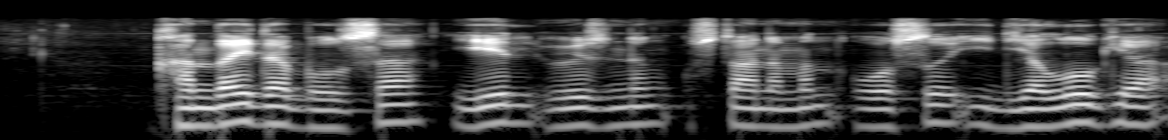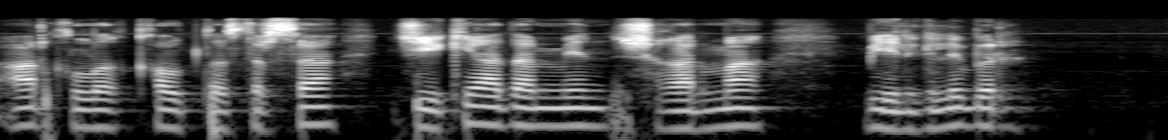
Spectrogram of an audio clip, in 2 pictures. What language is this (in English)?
Kazakh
